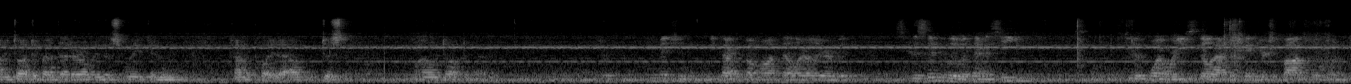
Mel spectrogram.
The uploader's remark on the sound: Press Conferences & Post-Game Interviews.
